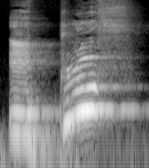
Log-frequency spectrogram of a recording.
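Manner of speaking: high, loud plouf sound; playful splash. Acted. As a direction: make the splash leap out. Kite falls into water.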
